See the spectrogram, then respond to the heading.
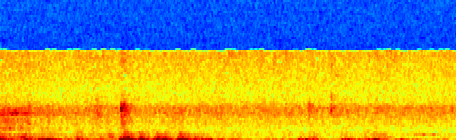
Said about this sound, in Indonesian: oh my god petir lagi I'm so sorry guys I'm so sorry ya yeah.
